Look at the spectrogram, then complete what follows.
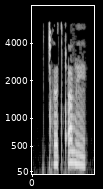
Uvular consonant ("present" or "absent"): present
